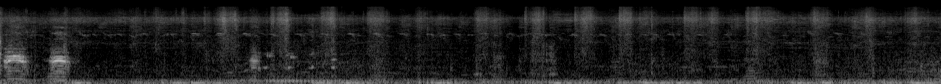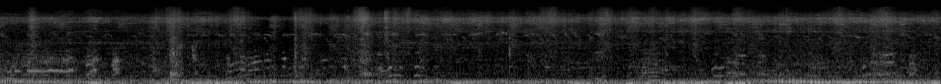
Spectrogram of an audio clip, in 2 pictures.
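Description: Caged birds call now and then.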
